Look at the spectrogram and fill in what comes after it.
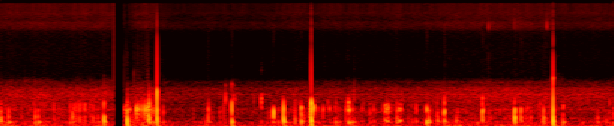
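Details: Person with diarrhea and an upset stomach: frequent irregular gurgles and low rumbles with little pause, hyperactive bowel sounds (borborygmi).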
